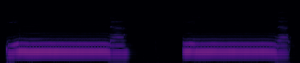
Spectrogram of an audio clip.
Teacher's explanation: ई sound आएगी अक़सुल हल्क से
